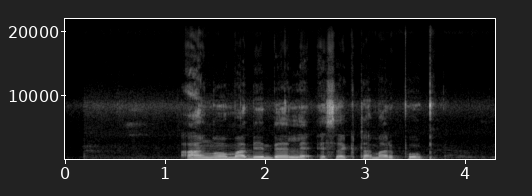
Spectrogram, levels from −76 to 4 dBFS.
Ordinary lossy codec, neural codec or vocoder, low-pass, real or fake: none; vocoder, 44.1 kHz, 128 mel bands every 512 samples, BigVGAN v2; none; fake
